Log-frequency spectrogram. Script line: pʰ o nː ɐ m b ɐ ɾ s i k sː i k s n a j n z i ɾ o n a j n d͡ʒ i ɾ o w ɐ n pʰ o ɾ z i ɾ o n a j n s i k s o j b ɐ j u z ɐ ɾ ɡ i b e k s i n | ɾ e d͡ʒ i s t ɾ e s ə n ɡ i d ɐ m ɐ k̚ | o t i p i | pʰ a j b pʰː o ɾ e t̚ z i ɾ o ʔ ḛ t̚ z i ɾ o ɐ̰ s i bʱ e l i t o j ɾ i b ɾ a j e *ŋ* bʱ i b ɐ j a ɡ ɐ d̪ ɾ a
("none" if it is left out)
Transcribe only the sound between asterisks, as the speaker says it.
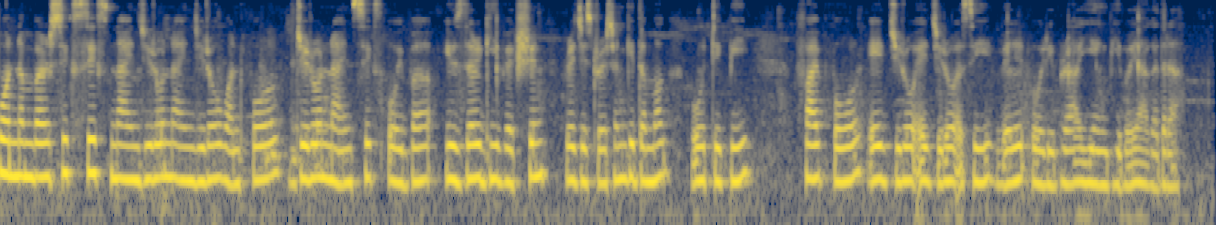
ŋ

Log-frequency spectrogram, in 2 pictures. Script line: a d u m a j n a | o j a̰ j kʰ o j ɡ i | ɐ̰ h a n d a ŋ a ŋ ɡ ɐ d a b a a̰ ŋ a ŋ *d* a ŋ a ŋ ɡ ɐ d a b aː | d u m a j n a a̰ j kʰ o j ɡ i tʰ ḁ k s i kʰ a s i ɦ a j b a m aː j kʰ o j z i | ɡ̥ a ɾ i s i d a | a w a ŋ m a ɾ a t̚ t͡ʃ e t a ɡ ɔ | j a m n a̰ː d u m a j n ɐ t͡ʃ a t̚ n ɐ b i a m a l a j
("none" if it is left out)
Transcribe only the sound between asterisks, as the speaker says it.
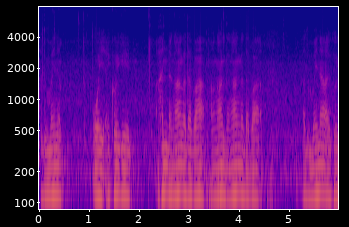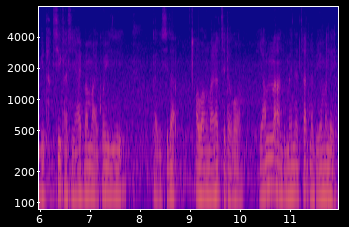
d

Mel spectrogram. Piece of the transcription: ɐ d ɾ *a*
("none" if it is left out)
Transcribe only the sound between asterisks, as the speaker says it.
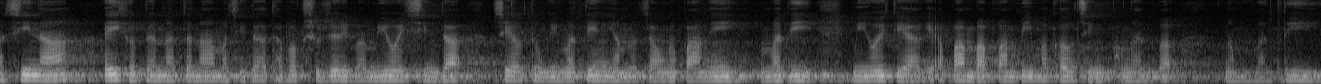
i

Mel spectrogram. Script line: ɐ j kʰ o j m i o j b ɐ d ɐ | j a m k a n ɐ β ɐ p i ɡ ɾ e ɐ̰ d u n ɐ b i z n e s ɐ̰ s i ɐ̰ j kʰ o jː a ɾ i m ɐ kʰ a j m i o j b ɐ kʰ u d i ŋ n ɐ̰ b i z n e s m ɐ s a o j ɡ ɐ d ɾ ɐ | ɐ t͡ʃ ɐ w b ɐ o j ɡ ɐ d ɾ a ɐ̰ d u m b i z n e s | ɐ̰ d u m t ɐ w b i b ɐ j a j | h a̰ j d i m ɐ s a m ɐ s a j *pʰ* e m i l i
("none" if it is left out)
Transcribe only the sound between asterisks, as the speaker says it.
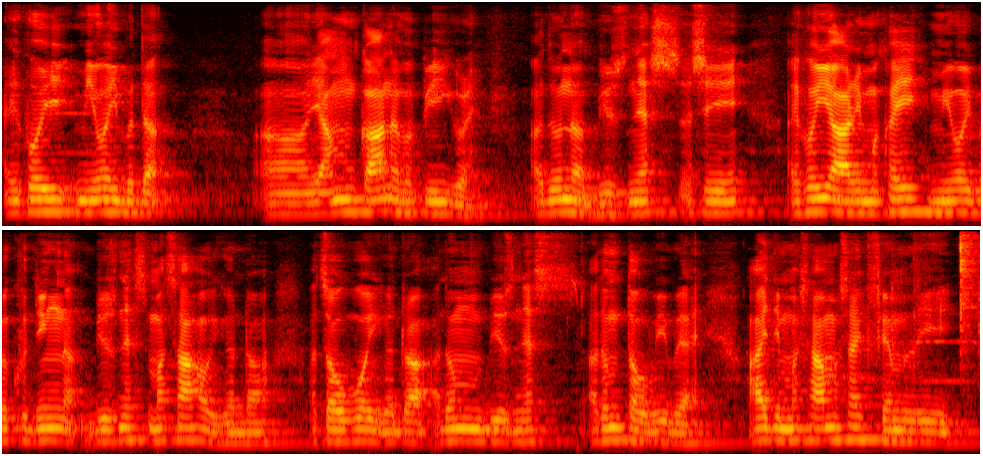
pʰ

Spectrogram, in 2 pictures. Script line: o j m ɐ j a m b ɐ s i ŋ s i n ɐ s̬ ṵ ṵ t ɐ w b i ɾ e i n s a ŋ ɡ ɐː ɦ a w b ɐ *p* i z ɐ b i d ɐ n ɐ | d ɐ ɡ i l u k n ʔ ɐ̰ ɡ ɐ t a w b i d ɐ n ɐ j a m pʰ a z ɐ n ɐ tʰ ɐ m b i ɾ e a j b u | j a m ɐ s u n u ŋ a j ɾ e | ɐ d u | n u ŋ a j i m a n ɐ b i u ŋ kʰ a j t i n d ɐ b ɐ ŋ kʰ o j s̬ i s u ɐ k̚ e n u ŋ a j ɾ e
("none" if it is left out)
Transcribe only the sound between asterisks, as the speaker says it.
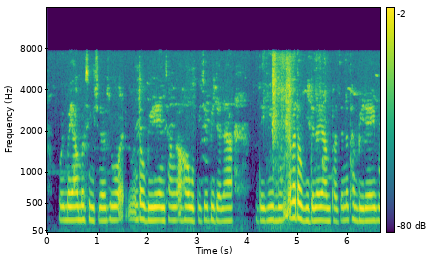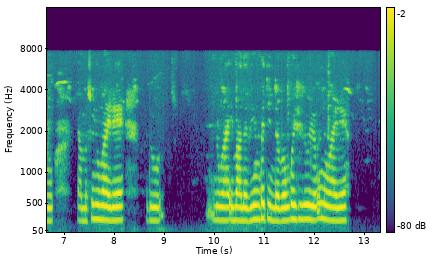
p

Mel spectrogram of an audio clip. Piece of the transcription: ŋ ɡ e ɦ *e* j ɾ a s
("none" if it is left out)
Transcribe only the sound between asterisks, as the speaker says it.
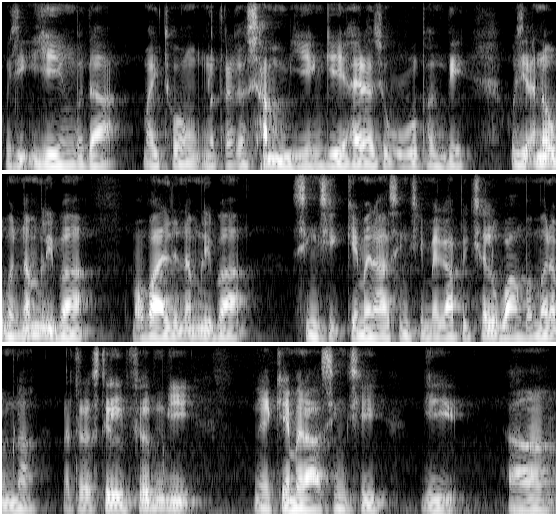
a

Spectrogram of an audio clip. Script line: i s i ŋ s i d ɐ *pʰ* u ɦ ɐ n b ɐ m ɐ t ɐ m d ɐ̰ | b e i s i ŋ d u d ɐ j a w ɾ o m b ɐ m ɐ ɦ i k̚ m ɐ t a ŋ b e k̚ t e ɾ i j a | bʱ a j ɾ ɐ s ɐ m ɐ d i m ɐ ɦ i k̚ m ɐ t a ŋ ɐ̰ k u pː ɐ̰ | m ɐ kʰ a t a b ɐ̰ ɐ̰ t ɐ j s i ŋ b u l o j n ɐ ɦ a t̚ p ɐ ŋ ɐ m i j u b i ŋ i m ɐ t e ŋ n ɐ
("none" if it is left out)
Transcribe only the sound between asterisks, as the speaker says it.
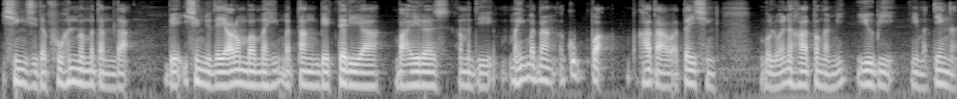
pʰ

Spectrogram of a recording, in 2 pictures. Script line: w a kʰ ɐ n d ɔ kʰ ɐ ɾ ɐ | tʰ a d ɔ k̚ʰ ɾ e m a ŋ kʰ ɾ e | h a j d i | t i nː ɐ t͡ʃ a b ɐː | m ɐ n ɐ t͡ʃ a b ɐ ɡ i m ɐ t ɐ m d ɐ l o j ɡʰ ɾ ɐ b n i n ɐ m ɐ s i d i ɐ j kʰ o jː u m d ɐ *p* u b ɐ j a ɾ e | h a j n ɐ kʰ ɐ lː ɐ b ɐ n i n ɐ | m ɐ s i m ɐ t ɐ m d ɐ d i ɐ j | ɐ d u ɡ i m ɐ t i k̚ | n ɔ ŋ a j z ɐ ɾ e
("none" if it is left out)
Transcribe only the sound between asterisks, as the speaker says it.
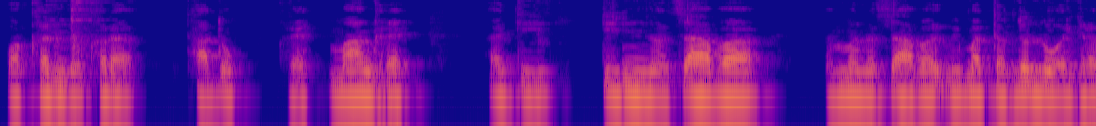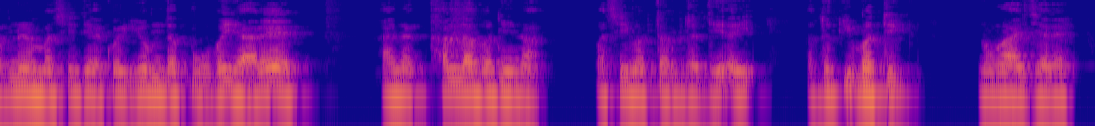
p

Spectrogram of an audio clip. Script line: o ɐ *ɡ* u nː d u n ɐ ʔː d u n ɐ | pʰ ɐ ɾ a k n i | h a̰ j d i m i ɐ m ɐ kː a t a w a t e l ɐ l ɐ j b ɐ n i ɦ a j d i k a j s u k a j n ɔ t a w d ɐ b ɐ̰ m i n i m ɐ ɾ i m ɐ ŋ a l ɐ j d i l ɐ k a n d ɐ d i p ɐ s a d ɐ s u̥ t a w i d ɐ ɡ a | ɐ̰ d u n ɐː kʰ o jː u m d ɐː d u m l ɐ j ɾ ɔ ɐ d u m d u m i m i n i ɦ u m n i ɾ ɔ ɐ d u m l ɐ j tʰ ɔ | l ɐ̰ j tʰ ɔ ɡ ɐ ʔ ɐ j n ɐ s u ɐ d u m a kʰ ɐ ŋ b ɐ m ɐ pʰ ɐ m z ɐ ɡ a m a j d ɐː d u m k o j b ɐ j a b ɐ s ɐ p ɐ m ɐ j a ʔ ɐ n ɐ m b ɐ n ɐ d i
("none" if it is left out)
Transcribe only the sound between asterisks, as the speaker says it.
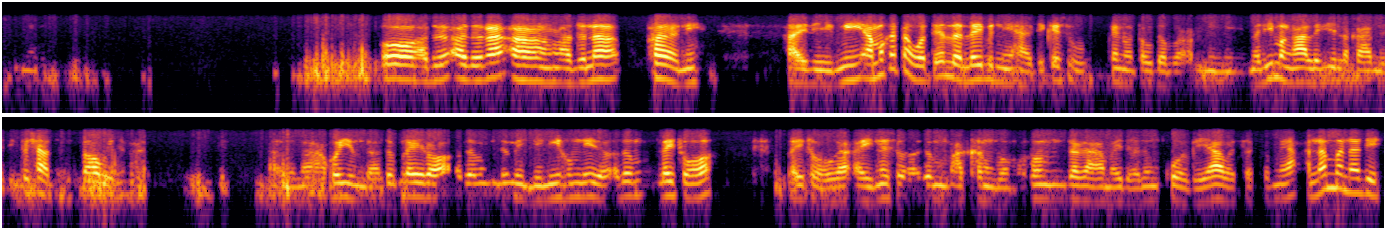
d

